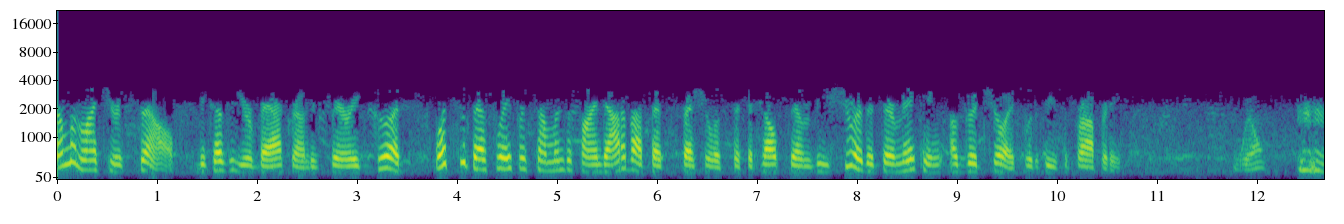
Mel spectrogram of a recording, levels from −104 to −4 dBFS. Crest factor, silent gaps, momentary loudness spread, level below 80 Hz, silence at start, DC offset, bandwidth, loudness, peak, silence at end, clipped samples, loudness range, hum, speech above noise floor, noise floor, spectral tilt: 16 dB; none; 12 LU; -74 dBFS; 0 s; under 0.1%; 3.1 kHz; -19 LUFS; -2 dBFS; 0 s; under 0.1%; 6 LU; none; 29 dB; -48 dBFS; 1 dB/octave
